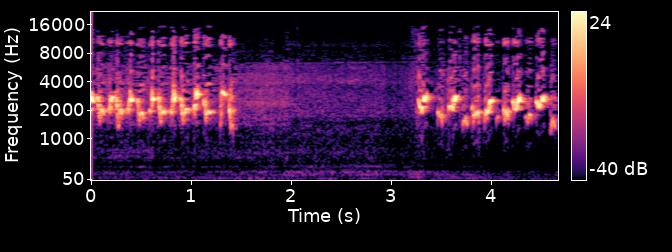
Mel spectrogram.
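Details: Excited sooty-headed bulbul, singing to goad rivals into a fight, delivers two bursts of quick, rollicking warbled notes separated by a short pause, over a gentle low background hum.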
